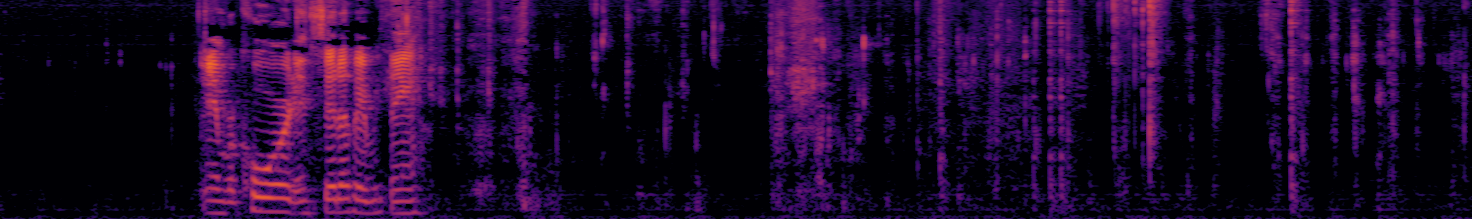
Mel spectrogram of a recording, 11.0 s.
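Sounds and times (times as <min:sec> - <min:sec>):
small clicks and crunches: 0:03.2 - 0:11.0
person chewing crawfish: 0:03.3 - 0:11.0.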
